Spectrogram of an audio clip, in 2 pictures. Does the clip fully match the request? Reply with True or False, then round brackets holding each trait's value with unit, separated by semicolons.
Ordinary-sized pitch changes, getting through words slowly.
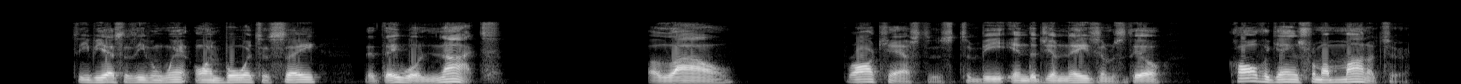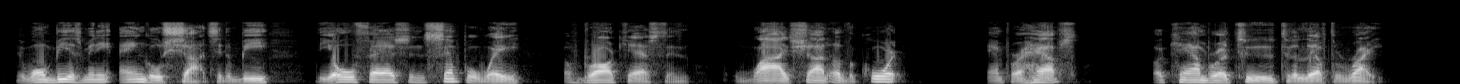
True (4.5 semitones; 120 wpm)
